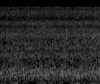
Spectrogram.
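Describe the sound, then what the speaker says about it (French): Small river flowing in calm, windless nature, a steady continuous rush of water, even and close, with no other sounds. "Et là, je suis face à une rivière"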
